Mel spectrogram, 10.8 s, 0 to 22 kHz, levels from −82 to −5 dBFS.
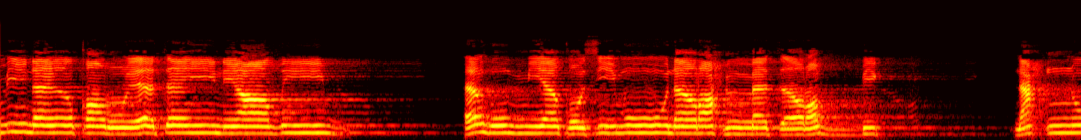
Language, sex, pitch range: Arabic, male, 180-210 Hz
